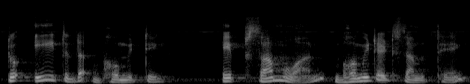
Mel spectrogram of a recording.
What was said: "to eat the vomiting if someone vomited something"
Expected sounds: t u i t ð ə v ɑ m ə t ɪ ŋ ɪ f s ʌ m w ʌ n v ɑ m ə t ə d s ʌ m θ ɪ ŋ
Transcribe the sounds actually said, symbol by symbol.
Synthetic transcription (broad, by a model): t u i t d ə b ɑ m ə t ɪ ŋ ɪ p s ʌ m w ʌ n b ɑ m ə t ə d s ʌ m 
